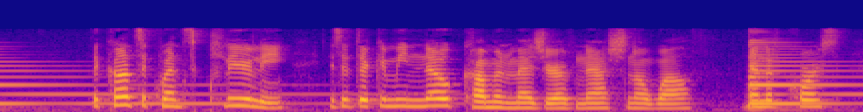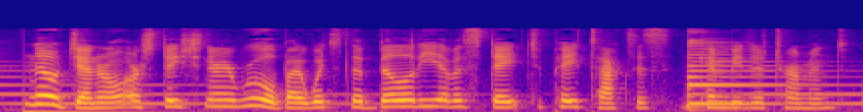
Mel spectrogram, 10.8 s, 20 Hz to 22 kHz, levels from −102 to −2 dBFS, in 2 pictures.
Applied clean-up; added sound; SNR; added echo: none; Guitar; 11 dB; none.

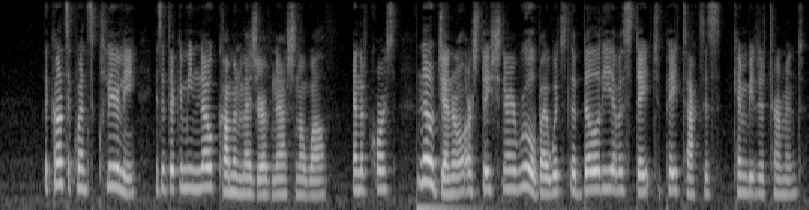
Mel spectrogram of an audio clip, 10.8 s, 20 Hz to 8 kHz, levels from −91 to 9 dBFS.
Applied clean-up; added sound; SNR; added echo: none; none; none; none.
